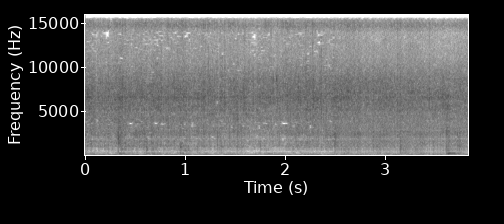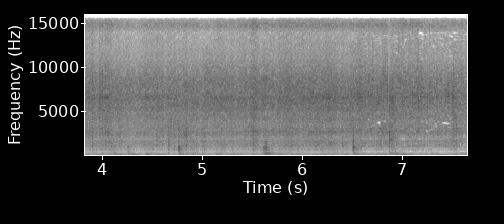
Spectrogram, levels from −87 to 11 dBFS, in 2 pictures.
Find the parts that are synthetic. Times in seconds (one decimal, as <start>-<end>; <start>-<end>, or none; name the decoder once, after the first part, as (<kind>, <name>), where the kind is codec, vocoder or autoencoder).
2.5-6.6 (autoencoder, DAC-VAE)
